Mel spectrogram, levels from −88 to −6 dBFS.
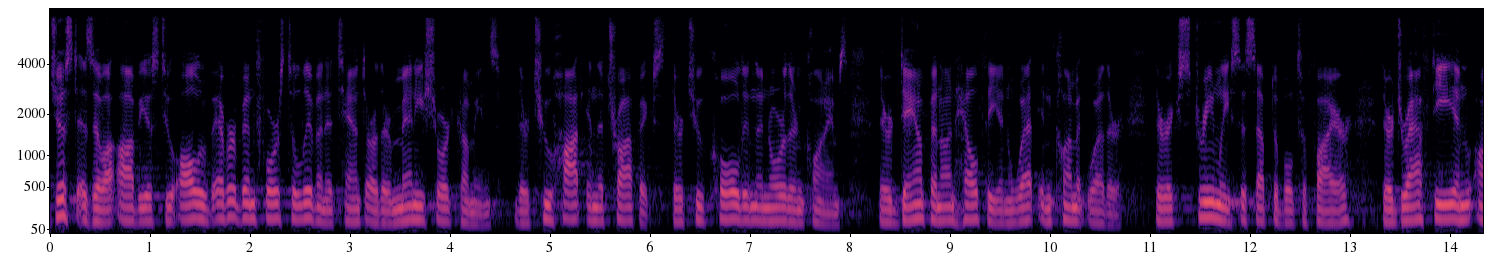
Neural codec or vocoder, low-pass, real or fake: none; 7.2 kHz; real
